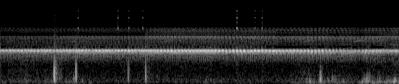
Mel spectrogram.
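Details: A pond full of frogs gives the first chorus of spring as a constant, high-pitched trilling hum. Sharp taps and clicks come in short bursts, and soft rustling follows toward the end.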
